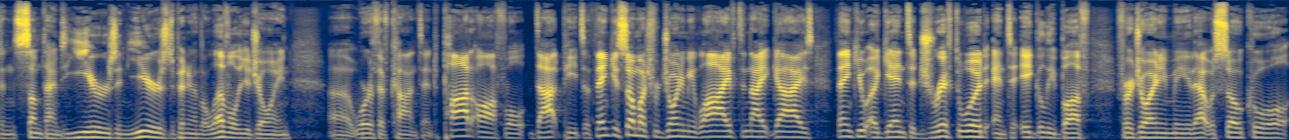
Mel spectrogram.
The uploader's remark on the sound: phone call interview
